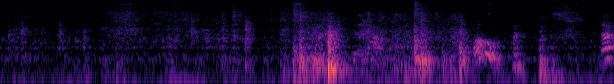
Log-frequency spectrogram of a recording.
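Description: A pet animal whining in several short cries in the second half, the loudest about three seconds in, over the rustle of cardboard boxes being unpacked.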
